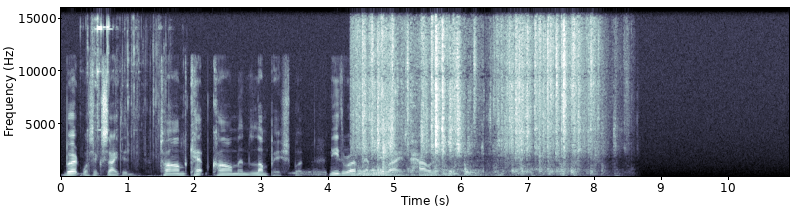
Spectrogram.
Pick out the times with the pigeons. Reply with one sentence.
The pigeons can be heard from 3.4 to 8.6 s.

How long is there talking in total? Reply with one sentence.
You can hear the talking for 6 seconds altogether.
